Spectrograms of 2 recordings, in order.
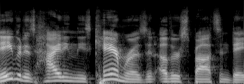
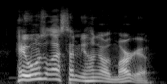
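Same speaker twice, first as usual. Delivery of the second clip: probing, cop-like interrogating tone; 3 semitones higher than usual. Acting out David questioning Peter, sounding like a cop. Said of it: "does he sound like a cop".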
